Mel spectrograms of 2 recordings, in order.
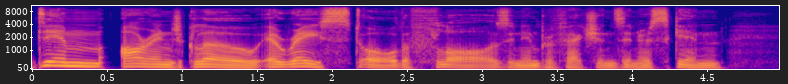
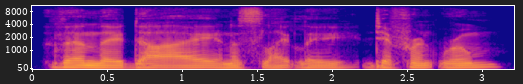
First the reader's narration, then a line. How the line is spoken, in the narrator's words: Kumpar murmured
